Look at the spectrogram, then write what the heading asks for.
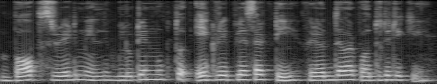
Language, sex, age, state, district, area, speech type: Bengali, male, 18-30, West Bengal, South 24 Parganas, rural, read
